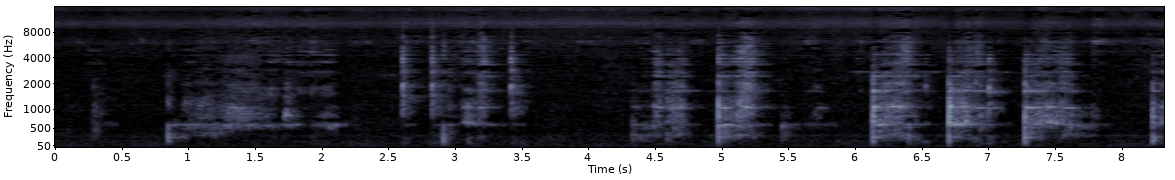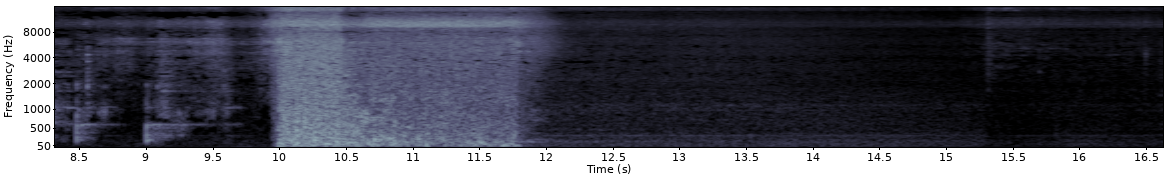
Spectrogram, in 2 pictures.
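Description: Cooked onion and tomato being scraped from a non-stick pan into a stainless steel mixer-grinder jar: a run of short scrapes and metal clinks against the pan and jar. About ten seconds in, a loud steady rushing noise lasts about two seconds and then cuts off.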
